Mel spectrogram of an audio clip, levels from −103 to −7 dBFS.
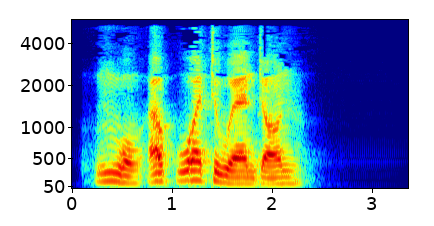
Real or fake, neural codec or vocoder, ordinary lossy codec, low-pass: fake; codec, 16 kHz, 0.2 kbps, FocalCodec; MP3, 24 kbps; 5.4 kHz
